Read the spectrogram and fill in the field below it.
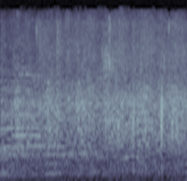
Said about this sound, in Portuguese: Aplaude mesmo, aplaude, aplaude na tua casa. Deixa o prédio inteiro saber que tem crente feliz.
